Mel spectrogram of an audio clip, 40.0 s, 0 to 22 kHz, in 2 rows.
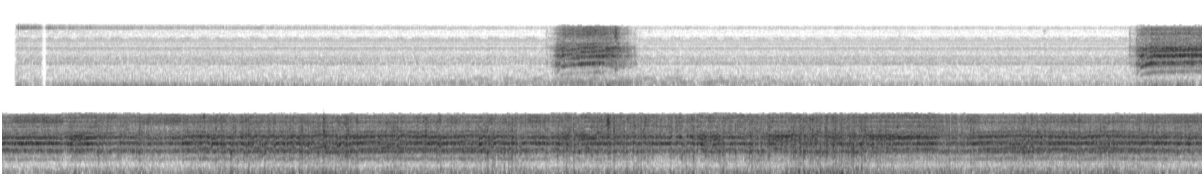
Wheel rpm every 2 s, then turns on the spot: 0, 0, 0, 0, 30, 30, 0, 0, 0, 60, 160, 160, 160, 160, 160, 160, 160, 160, 160, 160.
none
